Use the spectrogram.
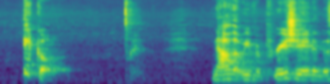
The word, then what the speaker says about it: icle: first want to appreciate that ickle on its own from an English alphabet standpoint, without knowing its history, which I will share in a moment, would be pronounced as isel. However, because the term article is commonly used in the English language, we've all been conditioned to pronounce it as ickle.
